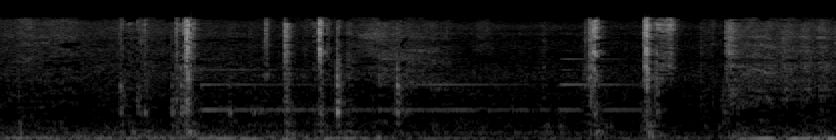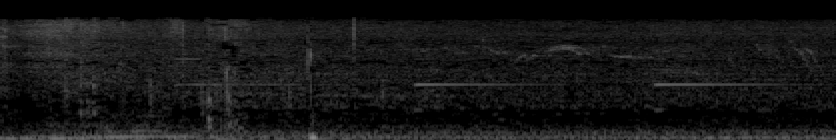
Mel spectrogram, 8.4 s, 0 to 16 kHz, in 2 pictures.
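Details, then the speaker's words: Toyota secondary air injection system after fault found, scan tool monitoring pump pressure; a few clicks, then a steady low electric hum over idle as the air pump kicks on, pressure above 0.3, then it shuts off; normal operation. "See that the pump is kicking on. PSI is above.3. The pump turned off and it's looking good."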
